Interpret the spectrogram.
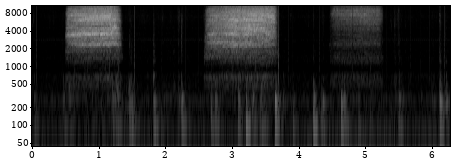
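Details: Barn owl nestlings in a nest box in Israel, live camera, begging as the father arrives with food: three harsh hissing screeches, the last weaker, about every two seconds, with rustling and tapping.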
